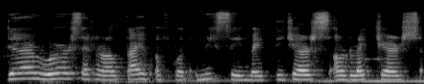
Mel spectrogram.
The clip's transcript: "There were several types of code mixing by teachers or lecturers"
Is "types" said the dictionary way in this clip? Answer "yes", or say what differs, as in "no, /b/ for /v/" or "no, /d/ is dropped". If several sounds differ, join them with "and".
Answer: no, /s/ is dropped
